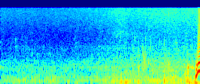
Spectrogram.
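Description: Quiet room background with a few faint small sounds while two men drink the vodka, then near the end a man's loud, sharply rising "woo!" as the spirit burns going down.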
